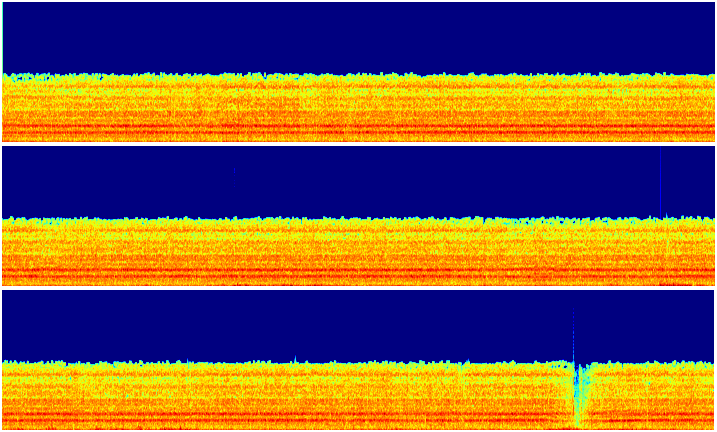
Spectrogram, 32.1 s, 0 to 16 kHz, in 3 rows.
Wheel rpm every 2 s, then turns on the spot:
160, 160, 160, 160, 160, 160, 160, 160, 160, 160, 160, 160, 160, 160, 140, 130.
none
